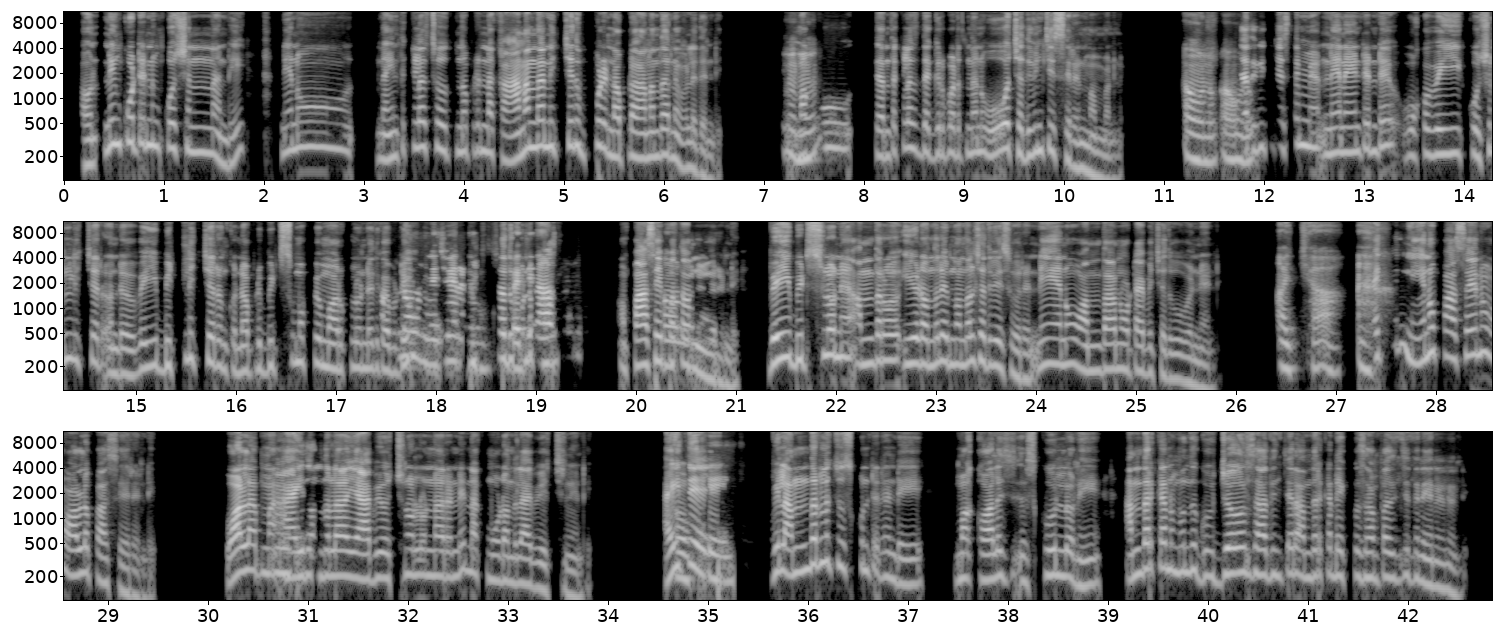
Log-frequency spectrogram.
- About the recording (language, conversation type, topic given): Telugu, podcast, చిన్నప్పటి పాఠశాల రోజుల్లో చదువుకు సంబంధించిన ఏ జ్ఞాపకం మీకు ఆనందంగా గుర్తొస్తుంది?
- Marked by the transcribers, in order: in English: "క్వశ్చన్"; in English: "నైన్త్ క్లాస్"; in English: "టెంత్ క్లాస్"; in English: "బిట్స్"; in English: "బిట్స్"; in English: "పాస్ పాస్"; in English: "బిట్స్‌లోనే"; in Hindi: "అచ్చా!"; other background noise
